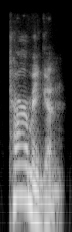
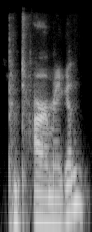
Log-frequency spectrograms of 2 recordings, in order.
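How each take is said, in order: First: The word starts with a silent p. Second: The word starts with a sounded p. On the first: The speaker calls it right. "We say it Ptarmigan" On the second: The speaker calls it wrong. "we don't pronounce it Ptarmigan, which would be silly"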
